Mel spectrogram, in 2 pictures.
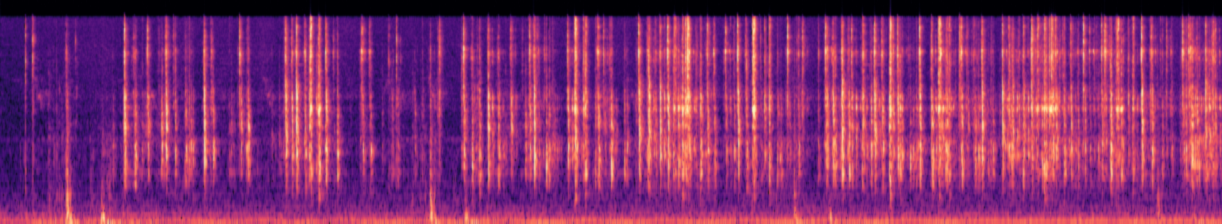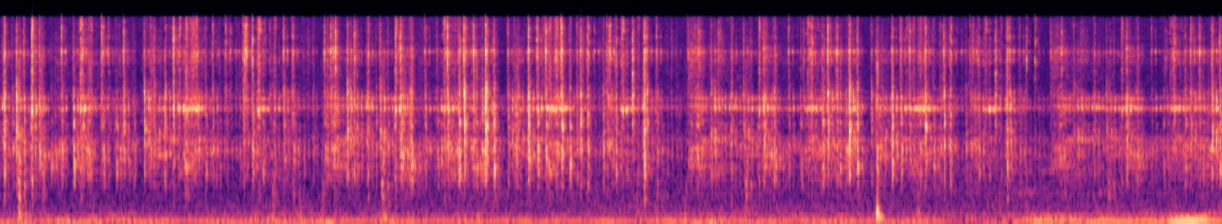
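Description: Typing on a computer keyboard: keys clicking in quick, irregular runs.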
